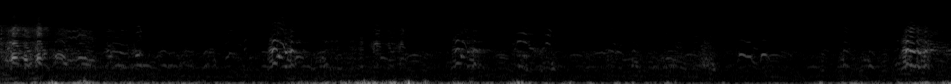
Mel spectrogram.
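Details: Wintering white-fronted geese on a morning flight from a reservoir roost to feeding fields on a plain in Cheorwon, Korea; many birds give quick, yelping honks in overlapping bursts, several per second, over steady low background rumble.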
